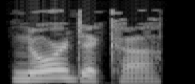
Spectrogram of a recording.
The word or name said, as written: nordica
